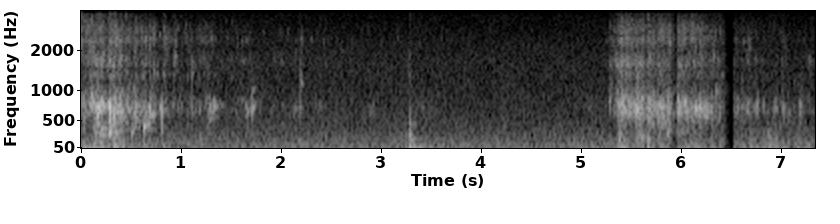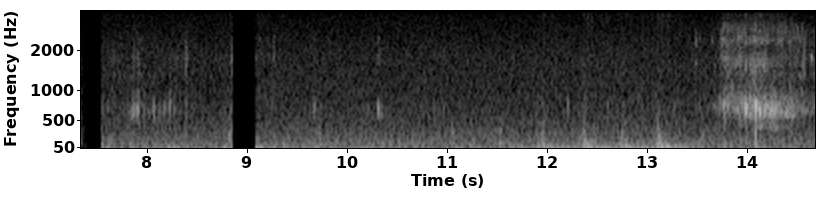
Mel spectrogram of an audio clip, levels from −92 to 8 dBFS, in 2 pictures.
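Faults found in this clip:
Repeated stalls (stutter), 5.5 to 7.29 s. Fifteen short gaps, longest 104 ms, about 313 ms filled in total. Jitter buffer kept running dry. Receiver extended the last sound each time. Nothing lost. Sound drags and stutters.

Call audio freeze, 7.31 to 7.55 s and 8.84 to 9.09 s. Last sound continued, then silence of 170 ms and 220 ms. Likely delayed packets emptying the jitter buffer. Playback resumes where it stopped. Nothing lost, delay grows by 214 ms and 236 ms.

Jitter buffer speed-up, 11.45 to 14.67 s. Audio plays at 105% speed, same pitch, slightly hurried. Receiver trimming short pitch-period pieces to shrink an overfull buffer. Roughly 0.15 s removed in total.

Call path band-limited to 4 kHz, which fits G.711 A-law at 64 kbps.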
